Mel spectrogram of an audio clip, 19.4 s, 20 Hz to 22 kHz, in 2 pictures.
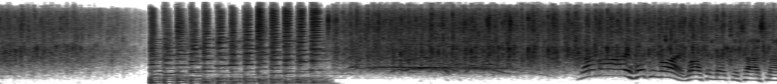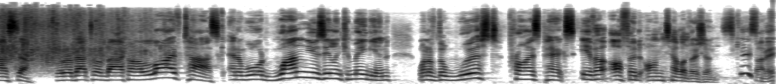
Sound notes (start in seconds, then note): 1.9 upbeat fanfare; 4.0 cheering, applause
